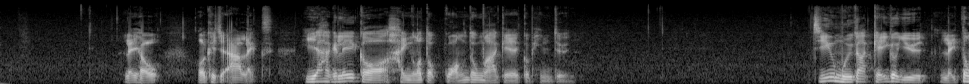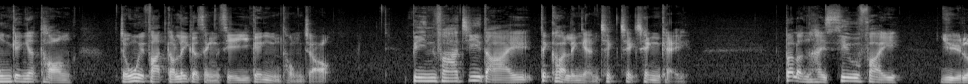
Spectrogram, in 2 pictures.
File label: radio dj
